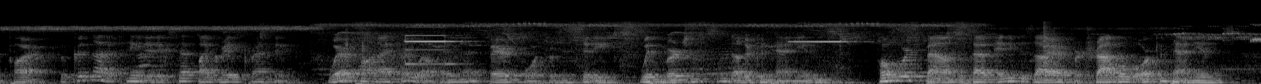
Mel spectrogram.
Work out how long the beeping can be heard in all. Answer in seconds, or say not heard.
2 s.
